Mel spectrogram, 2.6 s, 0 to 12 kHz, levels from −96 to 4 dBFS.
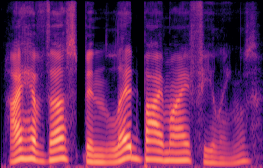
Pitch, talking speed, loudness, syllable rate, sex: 155 Hz, 180 wpm, -17 LUFS, 3.7 syllables/s, male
